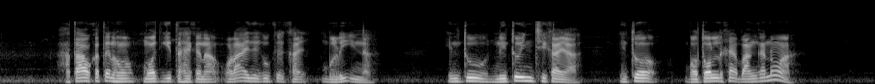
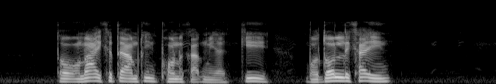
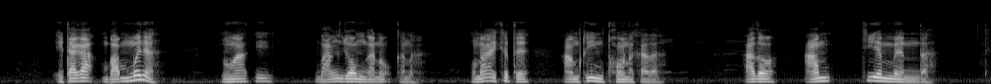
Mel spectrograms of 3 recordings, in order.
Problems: none marked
